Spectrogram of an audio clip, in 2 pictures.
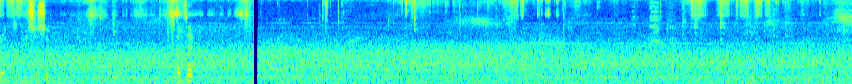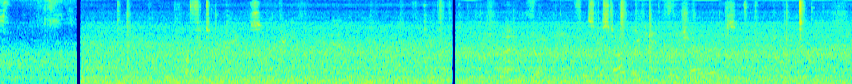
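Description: An aircraft cabin drones steadily with a low rumble.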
